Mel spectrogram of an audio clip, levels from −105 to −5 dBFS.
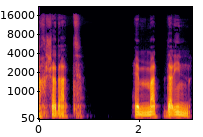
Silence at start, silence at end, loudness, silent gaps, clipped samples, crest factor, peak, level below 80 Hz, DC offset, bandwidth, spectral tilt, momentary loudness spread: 0 s; 0.05 s; -19 LUFS; 1.22-1.83 s; under 0.1%; 20 dB; -2 dBFS; -64 dBFS; under 0.1%; 16.5 kHz; -7.5 dB/octave; 19 LU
